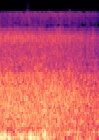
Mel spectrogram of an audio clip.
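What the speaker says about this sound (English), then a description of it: "There's the creek down there, you can hear it." Chelsea Creek rushes over river rocks below a hiking trail, a continuous broadband wash of flowing water heard from a short distance with no one speaking.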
